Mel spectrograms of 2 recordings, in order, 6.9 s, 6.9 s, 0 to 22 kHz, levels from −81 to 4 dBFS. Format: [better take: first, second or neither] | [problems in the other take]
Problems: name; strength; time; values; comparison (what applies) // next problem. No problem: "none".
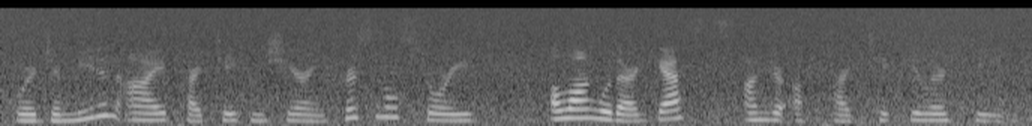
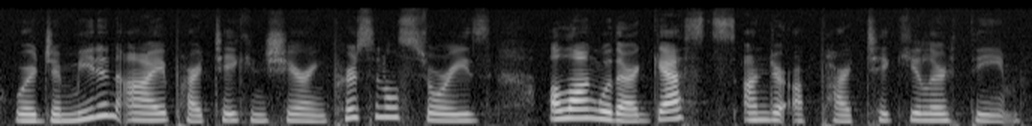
second | hiss; loud; throughout; 3 dB below the speech; faint in the second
